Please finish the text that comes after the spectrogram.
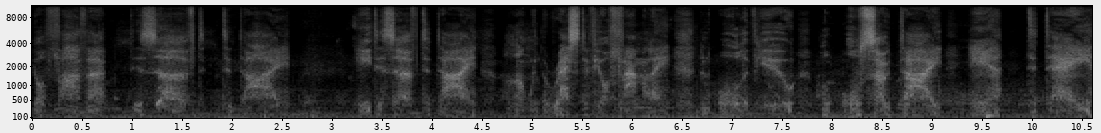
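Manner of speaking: creepy, very quiet whisper, barely voiced. Game master voicing a mind shadow whispering inside Titus's head, whispering. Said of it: "whispering things to you like".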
